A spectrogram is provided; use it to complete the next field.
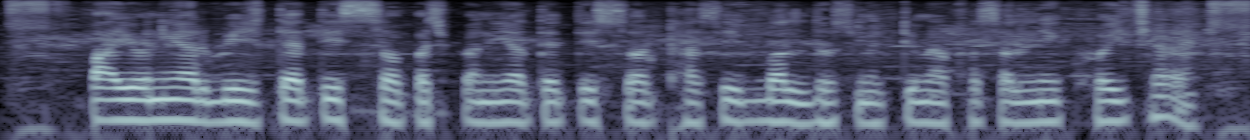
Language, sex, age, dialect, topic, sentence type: Maithili, male, 56-60, Angika, agriculture, question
